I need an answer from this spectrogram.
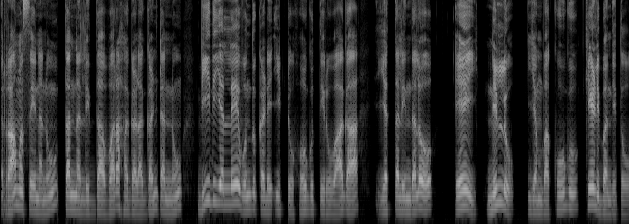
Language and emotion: Kannada, neutral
